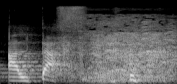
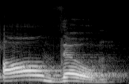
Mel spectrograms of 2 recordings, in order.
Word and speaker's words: although: J'entends très souvent altaf. Est-ce que c'est altaf? C'est pas altaf, c'est although.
